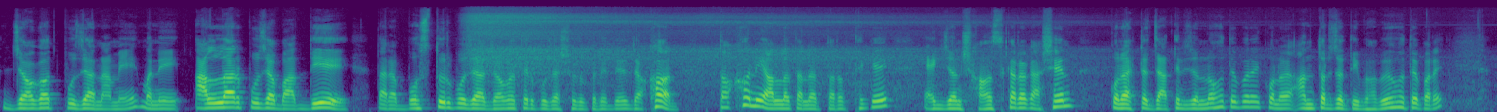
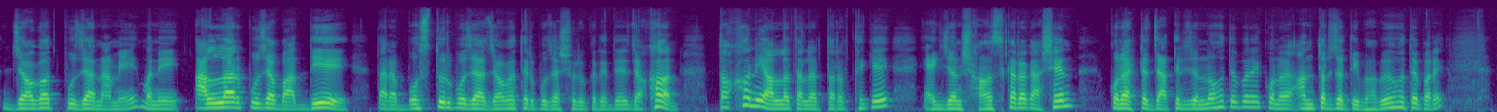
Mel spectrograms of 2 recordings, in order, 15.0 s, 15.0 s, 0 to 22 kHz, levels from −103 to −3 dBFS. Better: second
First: hiss; noticeable; from 4.5 s on; 15 dB below the speech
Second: none

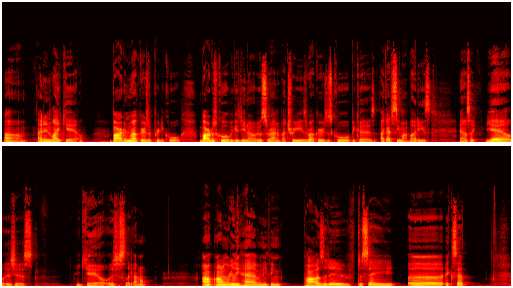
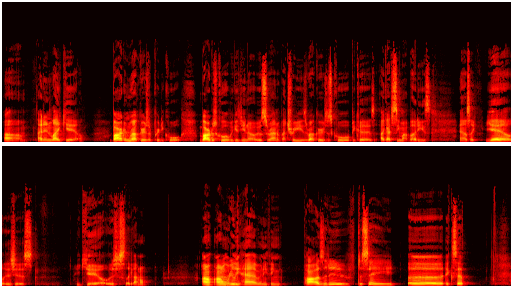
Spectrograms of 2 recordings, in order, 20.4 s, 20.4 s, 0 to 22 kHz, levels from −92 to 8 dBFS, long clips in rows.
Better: first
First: none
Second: thin; very; fading below 450 Hz

